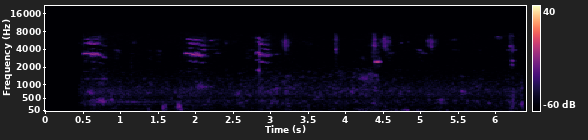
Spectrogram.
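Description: A blue jay gives four short, harsh, high calls at uneven intervals of about one to one and a half seconds, over a steady low background hiss.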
